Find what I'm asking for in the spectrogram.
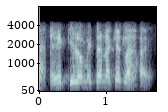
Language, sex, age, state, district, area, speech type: Gujarati, male, 60+, Gujarat, Rajkot, urban, conversation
